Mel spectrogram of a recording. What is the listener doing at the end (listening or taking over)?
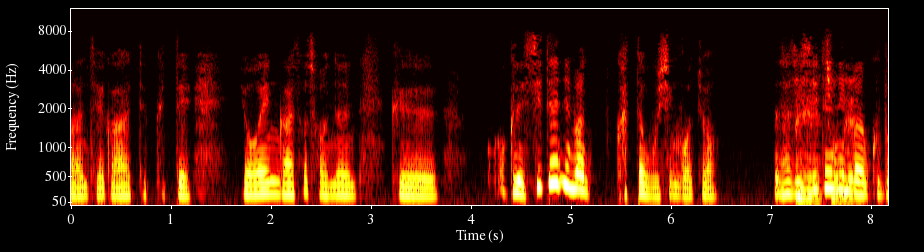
listening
